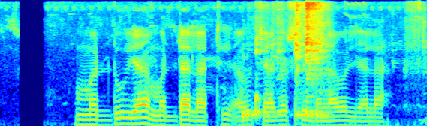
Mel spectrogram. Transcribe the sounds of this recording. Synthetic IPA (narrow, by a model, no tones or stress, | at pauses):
məɖːujaməɖʱːalaʈʰiawt͡ɕad̪əɾsebənaʋəljala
